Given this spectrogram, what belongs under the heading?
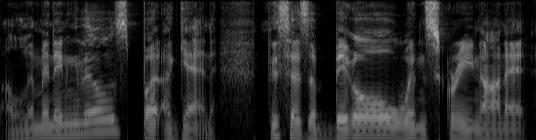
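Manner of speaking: usual speaking voice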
